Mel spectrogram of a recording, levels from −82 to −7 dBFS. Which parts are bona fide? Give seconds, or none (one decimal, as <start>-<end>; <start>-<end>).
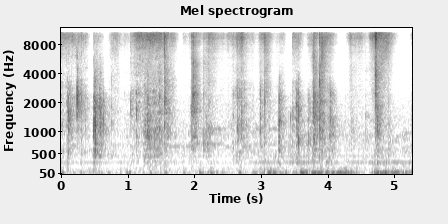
0.0-1.8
